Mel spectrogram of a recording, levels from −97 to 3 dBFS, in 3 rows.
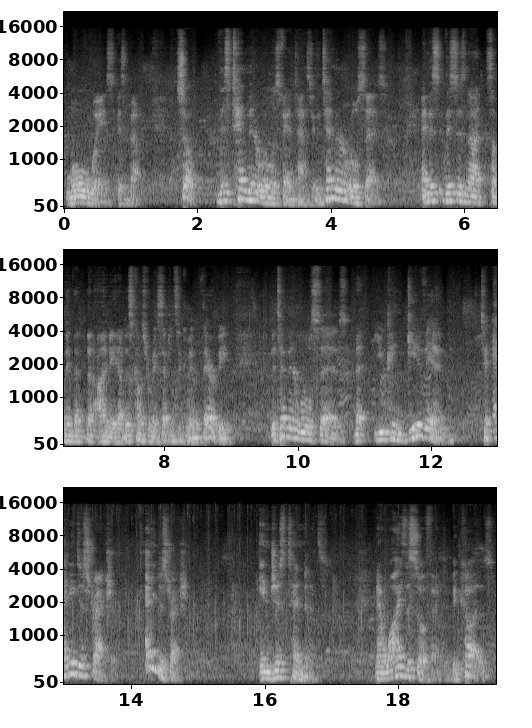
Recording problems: off-mic speech; far
room echo; very slight; dies away in 0.2 s
murmuring crowd; noticeable; throughout; 20 dB below the speech

